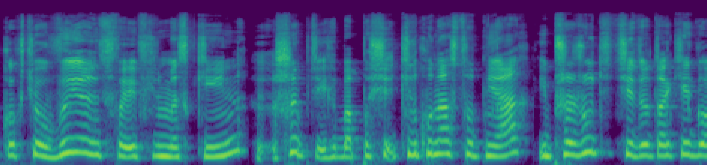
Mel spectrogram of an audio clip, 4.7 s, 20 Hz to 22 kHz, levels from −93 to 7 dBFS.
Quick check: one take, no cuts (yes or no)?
yes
